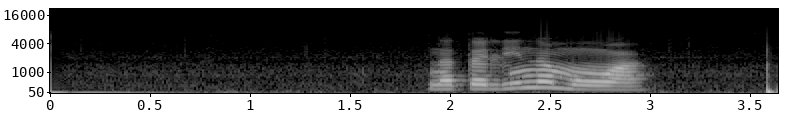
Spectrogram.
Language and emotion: Russian, neutral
